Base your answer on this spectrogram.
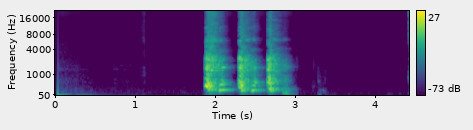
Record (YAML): three_cough_length: 4.4 s
three_cough_amplitude: 16605
three_cough_signal_mean_std_ratio: 0.27
survey_phase: beta (2021-08-13 to 2022-03-07)
age: 18-44
gender: Male
wearing_mask: 'No'
symptom_cough_any: true
symptom_runny_or_blocked_nose: true
smoker_status: Ex-smoker
respiratory_condition_asthma: false
respiratory_condition_other: false
recruitment_source: REACT
submission_delay: 3 days
covid_test_result: Negative
covid_test_method: RT-qPCR
covid_ct_value: 38.0
covid_ct_gene: N gene
influenza_a_test_result: Negative
influenza_b_test_result: Negative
